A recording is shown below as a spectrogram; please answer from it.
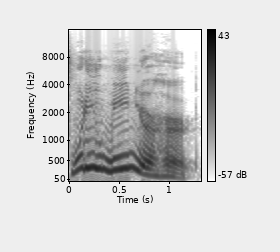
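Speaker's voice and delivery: wife suddenly afraid for him; shocked yell; alarmed shout. Retold or imitated. Wife's alarmed reply mid-quarrel.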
